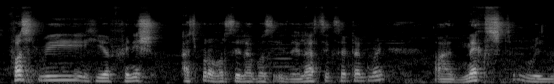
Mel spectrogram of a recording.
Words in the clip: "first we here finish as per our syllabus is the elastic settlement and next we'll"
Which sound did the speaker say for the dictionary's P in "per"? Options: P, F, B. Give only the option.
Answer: P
